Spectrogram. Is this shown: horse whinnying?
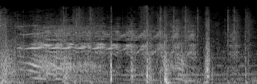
yes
